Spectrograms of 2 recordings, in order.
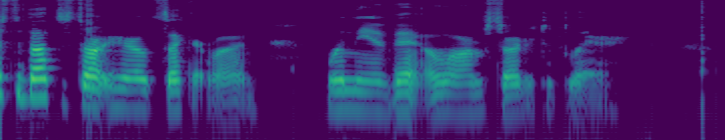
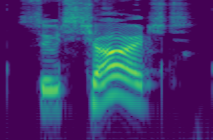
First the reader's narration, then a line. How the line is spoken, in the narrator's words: shouted Harold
